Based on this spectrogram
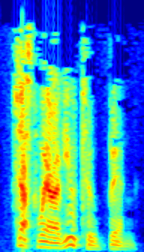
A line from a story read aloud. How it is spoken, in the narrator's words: Sparhawk demanded angrily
